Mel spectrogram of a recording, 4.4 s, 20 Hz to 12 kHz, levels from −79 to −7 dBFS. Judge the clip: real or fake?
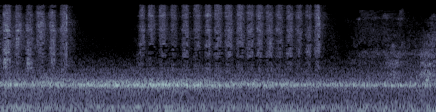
real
